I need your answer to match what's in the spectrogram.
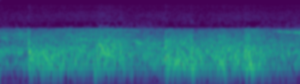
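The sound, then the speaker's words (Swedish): Fireworks go off at midnight over a square full of cheering people in Leipzig, Germany, celebrating German reunification, in a dense, continuous roar of crackling and booming, with a few louder bursts standing out every second or so over the steady wash of noise. “Och vår utsända befann sig i Leipzig, där firandet började med fest och fyrverkeri vid tolvslaget.”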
